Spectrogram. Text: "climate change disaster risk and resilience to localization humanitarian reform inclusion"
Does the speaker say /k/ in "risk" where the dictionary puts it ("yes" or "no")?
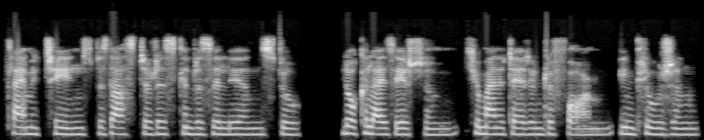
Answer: yes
